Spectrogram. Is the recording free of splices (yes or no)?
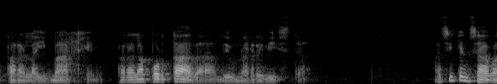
yes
